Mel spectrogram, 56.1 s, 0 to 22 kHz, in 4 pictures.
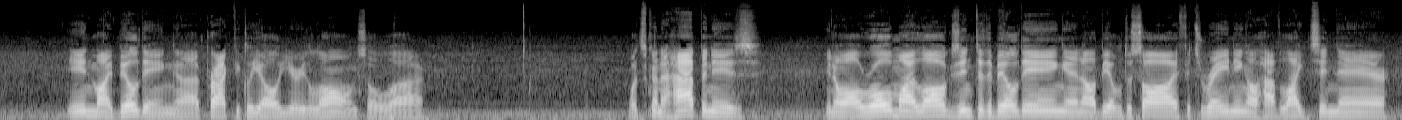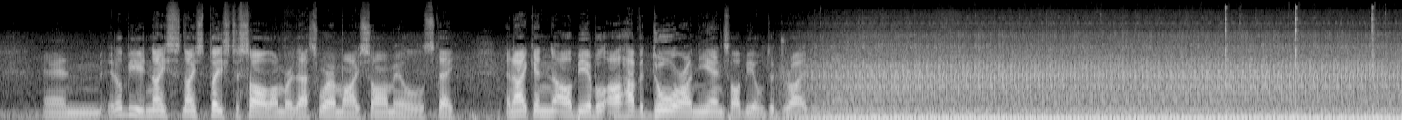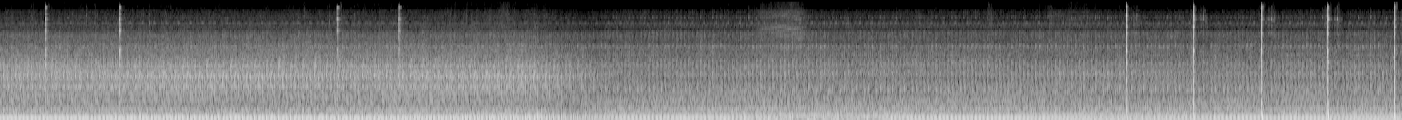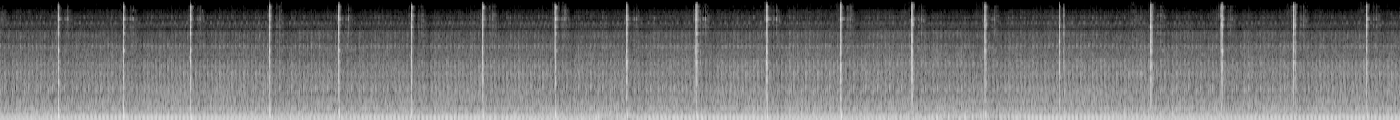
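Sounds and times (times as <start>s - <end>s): engine idling: 21.9s - 56.0s.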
